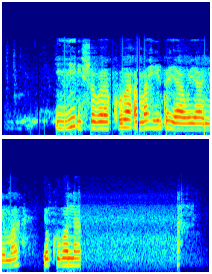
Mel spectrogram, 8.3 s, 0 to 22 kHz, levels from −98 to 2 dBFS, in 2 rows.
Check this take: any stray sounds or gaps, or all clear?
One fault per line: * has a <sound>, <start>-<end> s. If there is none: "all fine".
all fine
